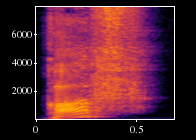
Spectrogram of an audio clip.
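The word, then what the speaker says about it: ق: france est là être kof elle se prononce en essayant d'arrondir la bouche et en l'ouvrant en fait si vous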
